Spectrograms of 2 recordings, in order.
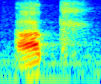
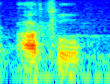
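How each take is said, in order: First: At with a hissed voiceless tl ending; no vowel after the t in At, air out the sides; correct TL release. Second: Atl as AH-tul, voiced vowel and L; wrong TL ending. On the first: Teacher quizzing which is correct, correct TL release. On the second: Teacher offering the wrong choice, wrong TL ending. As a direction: say atl like it rhymes with bottle. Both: Shown as a demonstration. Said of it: "Which one is correct?".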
